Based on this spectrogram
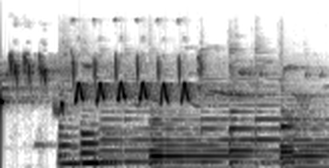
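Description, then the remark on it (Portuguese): Birds sing with quick repeated chirps and high tweeting notes, clear, layered over a steady tonal musical background with no one speaking. “Aqui, os pássaros cantam.”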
